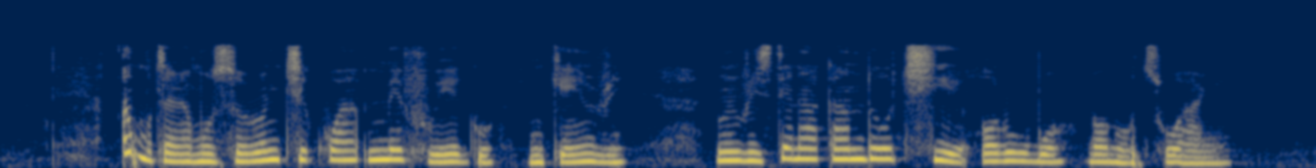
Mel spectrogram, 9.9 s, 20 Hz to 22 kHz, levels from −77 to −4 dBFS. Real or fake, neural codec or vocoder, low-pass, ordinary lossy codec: fake; codec, 16 kHz, 16 kbps, FreqCodec, larger model; 7.2 kHz; MP3, 48 kbps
